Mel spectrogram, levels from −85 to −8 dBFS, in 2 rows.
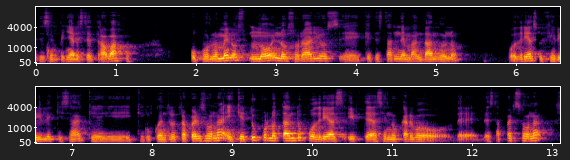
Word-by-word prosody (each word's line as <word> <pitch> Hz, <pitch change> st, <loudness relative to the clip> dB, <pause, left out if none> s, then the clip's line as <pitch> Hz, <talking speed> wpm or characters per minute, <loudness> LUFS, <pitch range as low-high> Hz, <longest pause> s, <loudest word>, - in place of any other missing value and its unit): desempeñar 125 Hz, +2 st, -3 dB
este 130 Hz, -3 st, -5 dB
trabajo, -, -, 0 dB, 0.6 s
o -, -, -4 dB
por 135 Hz, 0 st, 0 dB
lo 140 Hz, -, +3 dB
menos 95 Hz, -, +4 dB
no 145 Hz, +2 st, +5 dB
en 165 Hz, -, +4 dB
los 145 Hz, -1 st, +1 dB
horarios, 150 Hz, +3 st, 0 dB
eh, 100 Hz, 0 st, -8 dB
que 115 Hz, -, -9 dB
te 120 Hz, -, -10 dB
están 140 Hz, +3 st, -4 dB
demandando, 120 Hz, 0 st, 0 dB
¿no? -, -, -5 dB, 0.5 s
Podrías 140 Hz, +6 st, 0 dB
sugerirle, 130 Hz, 0 st, -2 dB
quizá, 135 Hz, +3 st, -6 dB
que 105 Hz, -4 st, -6 dB
que 105 Hz, -, -15 dB
encuentre 125 Hz, +4 st, -2 dB
otra 140 Hz, +1 st, -1 dB
persona 150 Hz, +3 st, +3 dB
y 135 Hz, -, +1 dB
que 140 Hz, 0 st, +2 dB
tú, 190 Hz, +6 st, +2 dB
por 185 Hz, -, -1 dB
lo 160 Hz, 0 st, +3 dB
tanto, 160 Hz, 0 st, +5 dB
podrías 140 Hz, 0 st, +3 dB
irte 140 Hz, -, 0 dB
haciendo 125 Hz, 0 st, -2 dB
cargo 455 Hz, -, -1 dB
de -, -, -6 dB
de -, -, -9 dB
esta -, -, -11 dB
persona, 160 Hz, +1 st, -1 dB
135 Hz, 180 wpm, -21 LUFS, 125-150 Hz, 0.6 s, no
